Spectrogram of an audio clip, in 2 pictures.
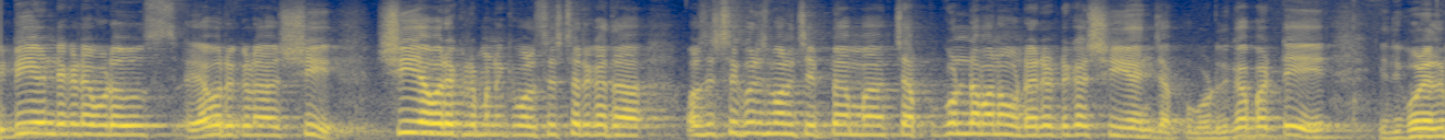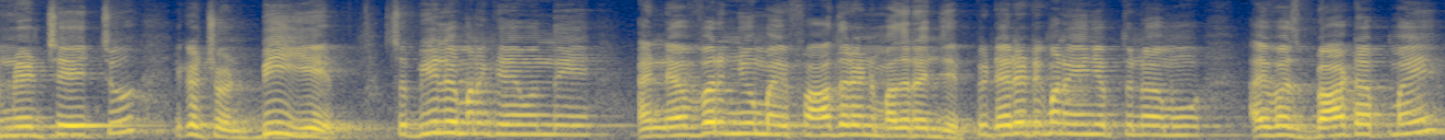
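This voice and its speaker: A man explaining exam questions in a lecture, checking with his students again and again and reading English sentences slowly. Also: high-pitched, a little mellow. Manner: switches between Telugu explanation and slowly read English sentences. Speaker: English teacher for competitive exams.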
